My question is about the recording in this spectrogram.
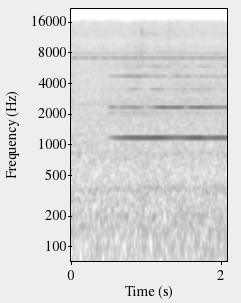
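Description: A single high violin note held perfectly steady without vibrato, entering about half a second in after a brief near-pause. The tone is thin and almost pure, with little above its fundamental.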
